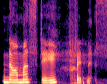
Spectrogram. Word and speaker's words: Namaste Fitness: Pronounce the name of your business. It's Namaste Fitness. Okay, very good. Namaste. Namaste.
